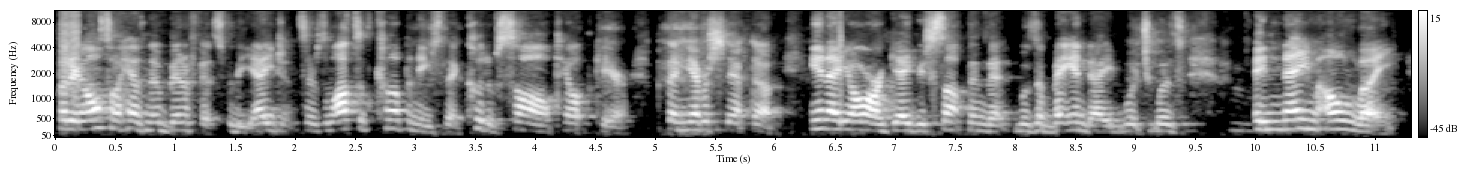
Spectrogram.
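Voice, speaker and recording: A woman's voice: mid-range voice, moderate pace, a little hiss or hum. A woman in her sixties speaking candidly and emphatically on a panel about her career. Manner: emphatic and candid, laughs between points. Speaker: real estate agent on a panel. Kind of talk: panel talk, personal story.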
